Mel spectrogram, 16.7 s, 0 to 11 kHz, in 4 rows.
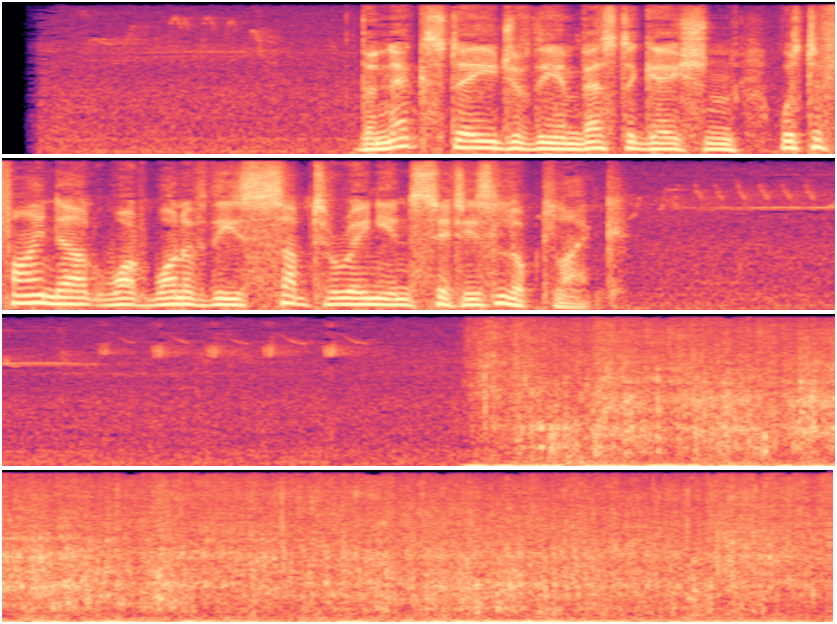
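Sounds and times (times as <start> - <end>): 
speech: 1.8 - 7.4
liquid cement pouring down tubes: 10.7 - 16.6.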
